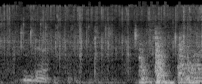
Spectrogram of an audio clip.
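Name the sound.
tilapia fish frying in a pan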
